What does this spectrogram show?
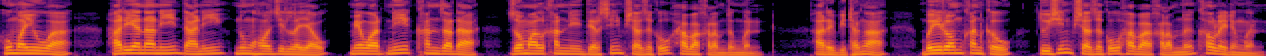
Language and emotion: Bodo, neutral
